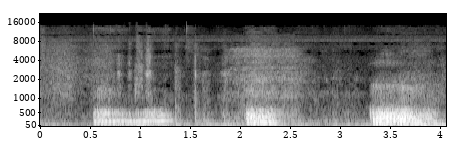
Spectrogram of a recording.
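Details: A Pembroke Welsh Corgi puppy, playing with a new toy, a tennis ball on a rope, growls in three low, rumbling bursts, each about a second long.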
